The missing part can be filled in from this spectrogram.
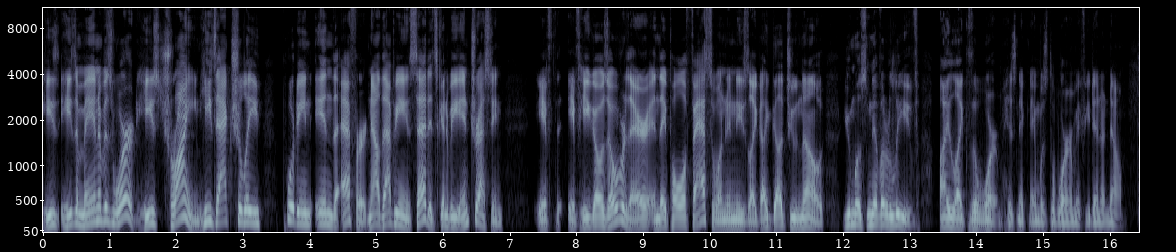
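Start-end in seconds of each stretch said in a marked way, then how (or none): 10.8-14.4 Russian strongman character voice, sounds held out. Joking about a chokehold on a visiting player: Putin impression. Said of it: "that was my impression of, uh, Putin putting him in a chokehold".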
